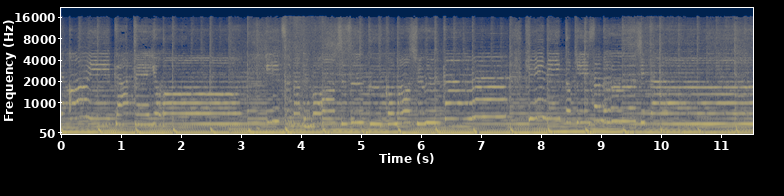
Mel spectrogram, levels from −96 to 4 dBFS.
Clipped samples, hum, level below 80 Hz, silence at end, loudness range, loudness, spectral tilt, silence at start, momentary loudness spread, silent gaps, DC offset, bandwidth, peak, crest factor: under 0.1%; none; -26 dBFS; 0 s; 0 LU; -23 LUFS; -5 dB/octave; 0 s; 1 LU; none; under 0.1%; 17 kHz; -10 dBFS; 12 dB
